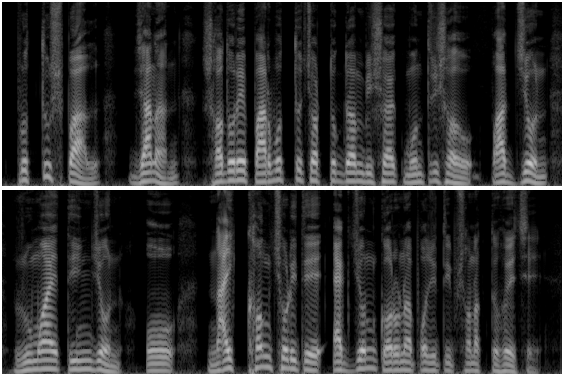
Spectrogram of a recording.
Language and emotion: Bengali, neutral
